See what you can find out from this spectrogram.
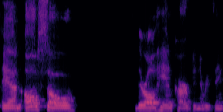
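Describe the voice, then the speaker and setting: This woman has an ordinary speaking voice with an American accent. Her pitch is fairly low, with ordinary pitch variation. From US Midwest, Michigan and northern Indiana. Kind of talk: interview.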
